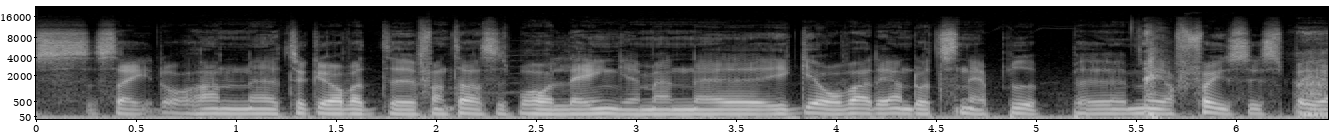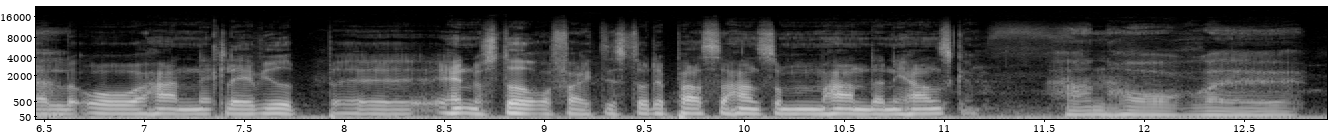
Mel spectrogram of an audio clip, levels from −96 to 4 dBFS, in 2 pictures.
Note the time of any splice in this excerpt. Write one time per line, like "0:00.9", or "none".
0:07.3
